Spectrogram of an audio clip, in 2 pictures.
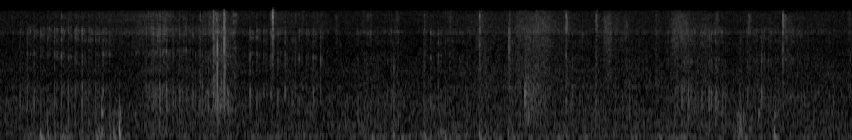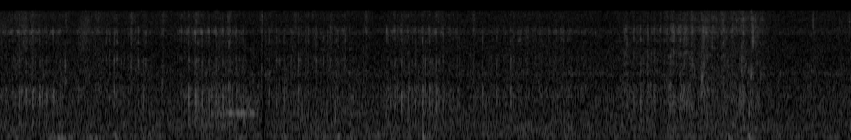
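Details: Orange cat Noah seeking affection, purring in a continuous low rumble, joined by a few soft clicks and brief rustling sounds that stand out above the steady drone.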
